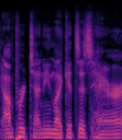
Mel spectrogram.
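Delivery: ordinary talk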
